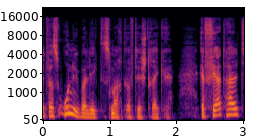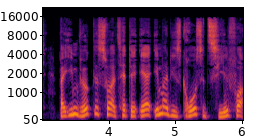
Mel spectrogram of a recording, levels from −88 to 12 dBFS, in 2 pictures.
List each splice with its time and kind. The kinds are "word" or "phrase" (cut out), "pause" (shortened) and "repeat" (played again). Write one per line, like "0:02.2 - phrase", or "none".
0:03.1 - pause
